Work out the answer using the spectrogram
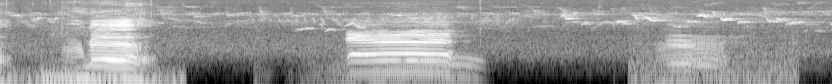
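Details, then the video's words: Afternoon herd of dozens of cows walking from the fields to the pen; three lowing calls about every three seconds, the middle one loud and steady, with bird chatter and a faint outdoor hum. "Sound Dozens of Moo Cows Walking Home from the Fields to the Pen in the Afternoon, Sound of Cows"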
